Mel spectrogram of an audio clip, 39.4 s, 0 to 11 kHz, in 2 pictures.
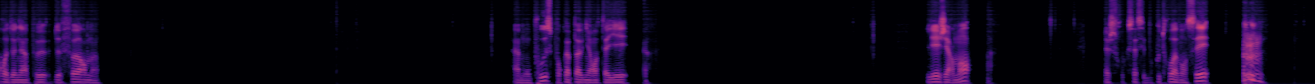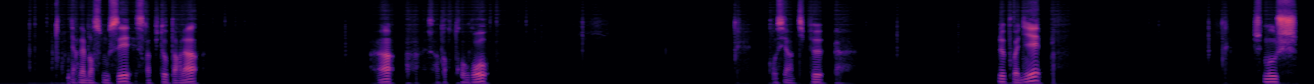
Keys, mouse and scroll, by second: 0.6 click, 1.1 scroll up 1, 1.3-3.3 middle drag, 3.3 f, 5.3-7.1 drag, 7.1 scroll down 2, 7.3-8.8 middle drag, 8.8 click, 9.3-11.0 middle drag, 11.0-13.1 drag, 13.1-16.1 middle drag, 19.4-24.9 drag, 24.9-27.1 middle drag, 27.1-28.2 shift+drag, 28.2 scroll down 3, 28.5-30.2 middle drag, 30.2-31.7 scroll up 2, 31.7-33.2 drag, 33.2-35.9 middle drag, 35.9-37.5 drag, 37.5-37.9 scroll down 1, 37.9-38.9 middle drag, 38.9-39.4 shift+drag.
